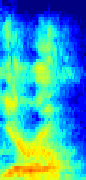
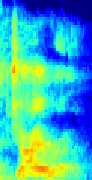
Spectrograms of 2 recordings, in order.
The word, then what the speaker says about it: yarrow: i hate people that mispronounce the word yarrow as gyro i know it's spelled like that with an english pronunciation but that's not the right way to pronounce the word and i don't know it's just annoying pronounce it right it's like if i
